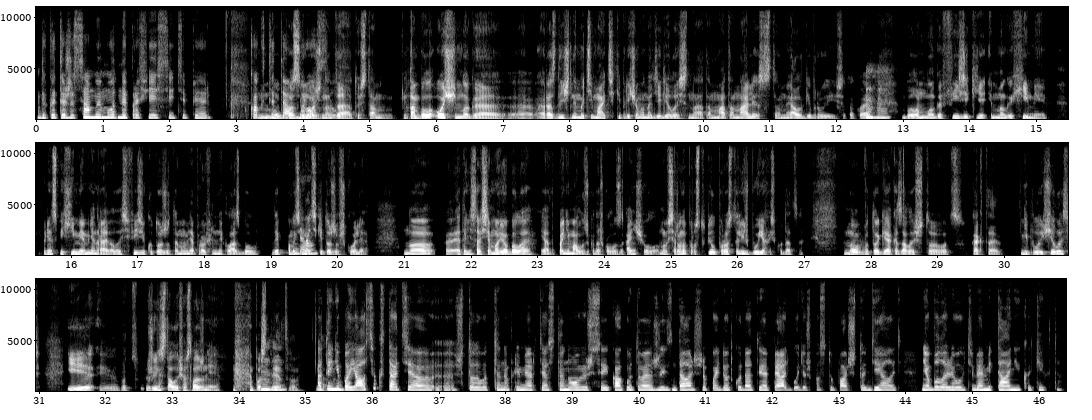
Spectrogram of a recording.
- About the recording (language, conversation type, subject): Russian, podcast, Когда ты впервые почувствовал себя взрослым?
- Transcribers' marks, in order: other noise; other background noise; chuckle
